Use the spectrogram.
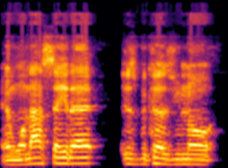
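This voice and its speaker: A man in his thirties with a New York accent, a rapper answering interview questions in a relaxed way. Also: mid-range voice, moderate pace, muffled recording. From Brooklyn, New York, USA. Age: 30s. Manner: relaxed, repeats "feel what I'm saying". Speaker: rapper guest.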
